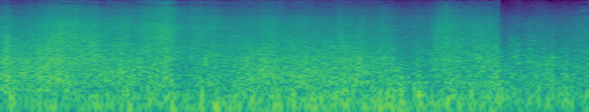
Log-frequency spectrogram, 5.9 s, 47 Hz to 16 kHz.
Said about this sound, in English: We're reaching now with the wind at our beam, so it's a little smoother than beating right up into the wind, but we're doing 8 knots.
